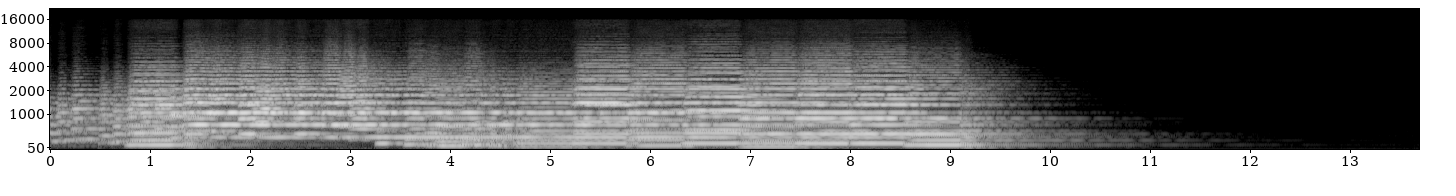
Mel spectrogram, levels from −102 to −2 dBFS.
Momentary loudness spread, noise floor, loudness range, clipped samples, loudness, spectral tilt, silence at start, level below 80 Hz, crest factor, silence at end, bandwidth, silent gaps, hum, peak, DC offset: 8 LU; under -90 dBFS; 6 LU; under 0.1%; -20 LUFS; -6 dB/octave; 0 s; -56 dBFS; 16 dB; 4.05 s; 9 kHz; none; none; -6 dBFS; under 0.1%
